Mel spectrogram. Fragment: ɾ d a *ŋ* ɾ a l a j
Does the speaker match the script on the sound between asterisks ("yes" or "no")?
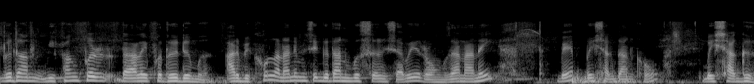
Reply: no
